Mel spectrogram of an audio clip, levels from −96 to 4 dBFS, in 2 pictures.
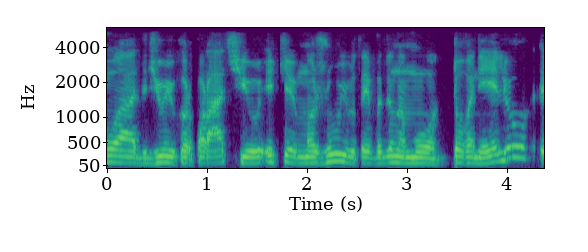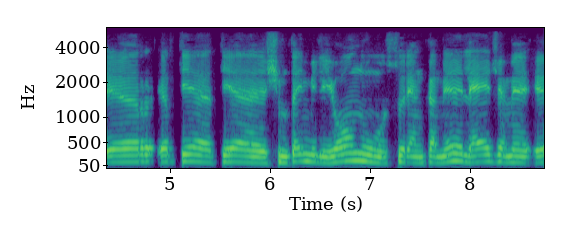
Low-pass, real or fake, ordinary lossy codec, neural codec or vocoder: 5.4 kHz; real; MP3, 48 kbps; none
